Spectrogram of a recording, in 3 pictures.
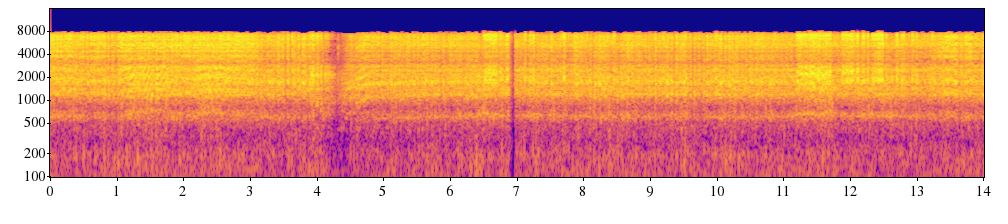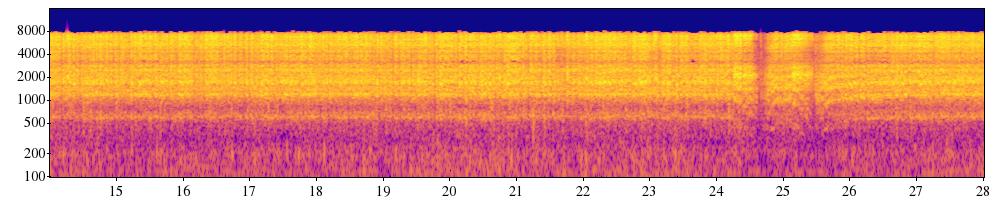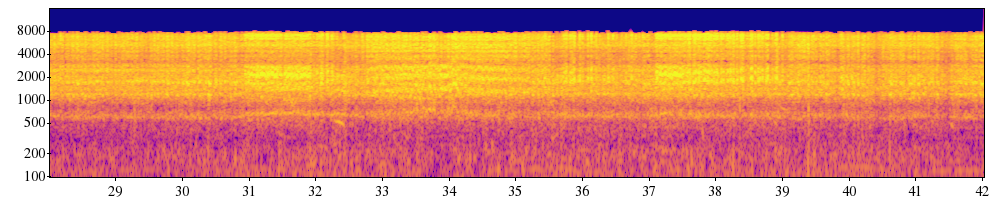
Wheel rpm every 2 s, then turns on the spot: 160, 160, 110, 160, 160, 160, 160, 160, 160, 160, 160, 160, 90, 140, 160, 160, 160, 160, 160, 160, 160.
none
